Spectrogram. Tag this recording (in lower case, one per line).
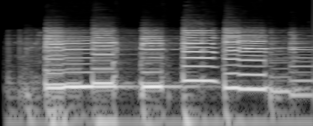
plucked string instrument
musical instrument
guitar
music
